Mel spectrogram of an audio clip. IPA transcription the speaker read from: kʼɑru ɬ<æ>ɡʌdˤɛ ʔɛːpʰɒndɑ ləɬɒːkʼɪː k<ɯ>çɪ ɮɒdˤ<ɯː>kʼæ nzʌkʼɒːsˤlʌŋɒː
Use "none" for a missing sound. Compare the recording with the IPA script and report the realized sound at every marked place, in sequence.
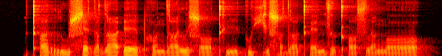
æ, u, uː

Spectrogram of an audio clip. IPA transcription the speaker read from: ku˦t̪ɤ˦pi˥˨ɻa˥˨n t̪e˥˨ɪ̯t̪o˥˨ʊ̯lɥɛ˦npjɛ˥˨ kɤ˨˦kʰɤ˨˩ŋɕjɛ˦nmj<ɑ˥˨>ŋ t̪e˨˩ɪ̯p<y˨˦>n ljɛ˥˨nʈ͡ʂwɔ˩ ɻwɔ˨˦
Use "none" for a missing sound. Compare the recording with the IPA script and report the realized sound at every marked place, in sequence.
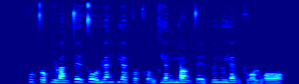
ɑ˥˨, y˦

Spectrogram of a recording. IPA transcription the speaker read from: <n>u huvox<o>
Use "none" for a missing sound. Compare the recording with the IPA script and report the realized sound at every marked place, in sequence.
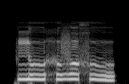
n, u

